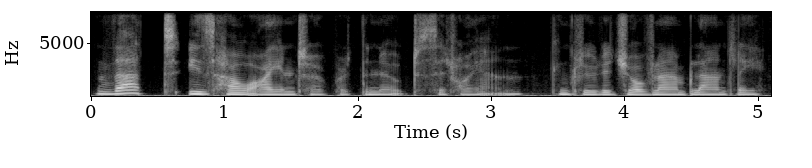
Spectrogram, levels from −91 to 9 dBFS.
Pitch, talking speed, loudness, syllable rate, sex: 175 Hz, 130 wpm, -19 LUFS, 4.3 syllables/s, female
